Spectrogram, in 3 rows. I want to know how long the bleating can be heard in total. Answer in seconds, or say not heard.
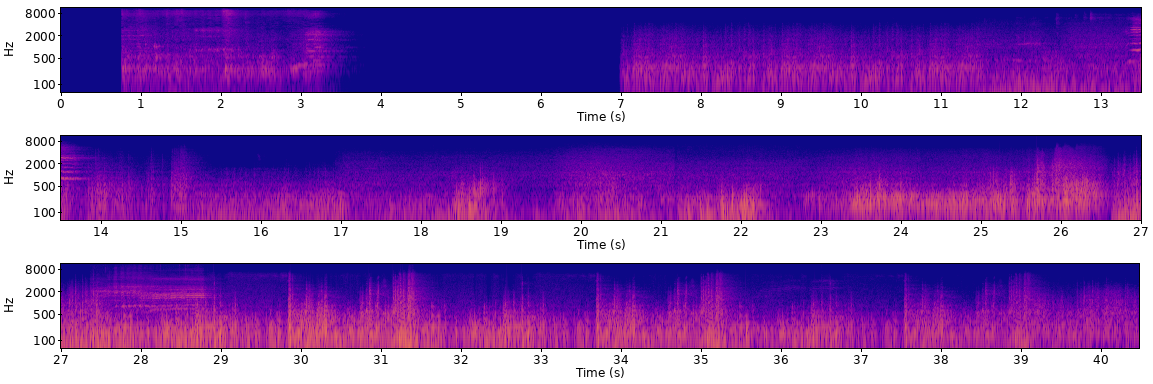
7 s.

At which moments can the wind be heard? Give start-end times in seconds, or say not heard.
7.0-40.4.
